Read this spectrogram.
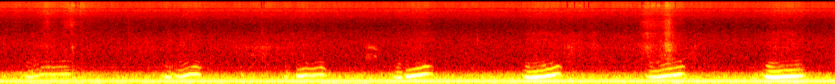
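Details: Sleeping domestic cat snoring: short squeaky, slightly rising tones, one about every two seconds, with a steady low hum underneath throughout.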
